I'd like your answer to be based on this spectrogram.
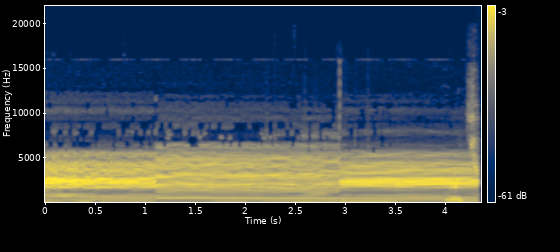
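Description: A distorted electric guitar played through a Line 6 Pod XT amp modeler with a 4x12 greenback cabinet simulation rings out as a thick sustained chord with pronounced upper mids, briefly re-struck, alone and fairly loud.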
